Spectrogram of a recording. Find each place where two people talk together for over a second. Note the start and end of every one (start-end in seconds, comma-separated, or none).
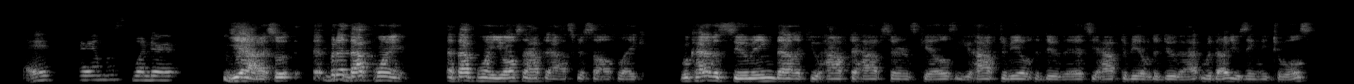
none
